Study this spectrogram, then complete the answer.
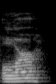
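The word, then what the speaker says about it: Ohr: Anyways, George Ore.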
